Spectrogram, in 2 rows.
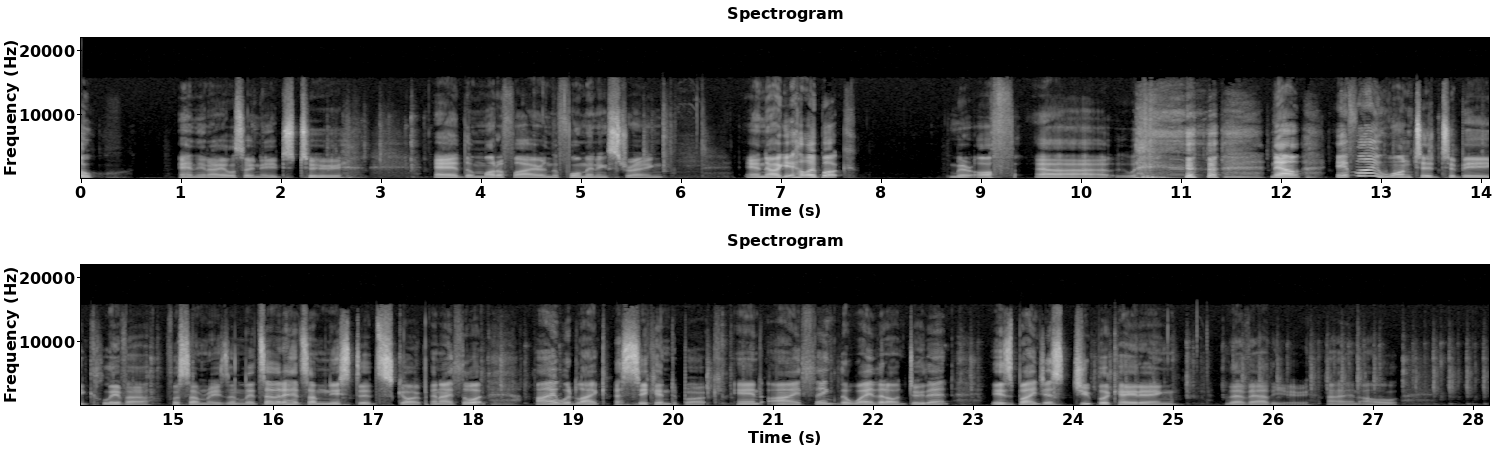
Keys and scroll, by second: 2.5-3.2 typing, 3.2 ctrl+s, 5.3 ctrl+l, 5.6 Up, 5.8 Return, 10.5 Left, 11.2 Down, 11.3 Down, 12.6 End, 12.9 Return, 13.1 Return, 13.3 Up, 13.4 Up, 13.6 Right, 13.9 Down, 14.5 Return, 14.7 Tab, 16.1 typing, 17.4-22.3 typing, 23.7 Return, 24.5 Down, 24.7 End, 25.1 shift+Home, 25.4 ctrl+c, 25.6 Up, 25.8 Up, 26.0-27.2 Up, 27.2 Down, 27.4 Right, 27.5 Right, 27.7 Right.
